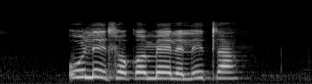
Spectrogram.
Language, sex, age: Northern Sotho, female, 22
